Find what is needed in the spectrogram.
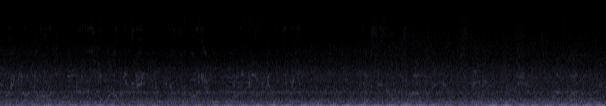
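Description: Indoor arena room tone: a steady low hum with indistinct voices in the background.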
